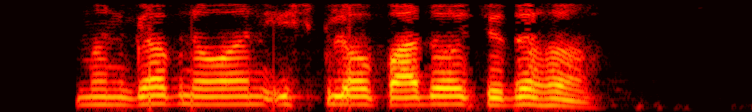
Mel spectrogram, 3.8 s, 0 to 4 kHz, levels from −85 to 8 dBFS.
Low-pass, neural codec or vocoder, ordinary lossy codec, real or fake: 3.6 kHz; none; AAC, 24 kbps; real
